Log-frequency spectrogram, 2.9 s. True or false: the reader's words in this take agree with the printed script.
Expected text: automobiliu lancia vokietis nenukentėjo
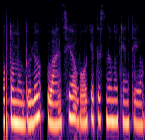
true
